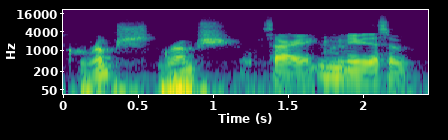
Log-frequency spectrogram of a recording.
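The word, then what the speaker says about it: Gruumsh: bad is because they have a god called Grumsh, and it's pronounced Grumsh.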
